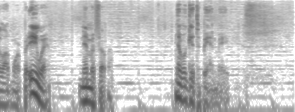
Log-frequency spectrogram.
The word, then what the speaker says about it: Nemophila: Even they were like, who's Nemophila? They got the name wrong. They're like, Nemophilia? They didn't know how to pronounce it.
